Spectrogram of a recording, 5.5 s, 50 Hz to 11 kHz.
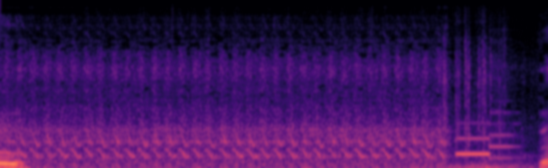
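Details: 7.3 Powerstroke diesel truck on first cold Minnesota morning, block heater possibly not working: cranks steadily over four seconds but never catches; cranks no start, cause not confirmed.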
